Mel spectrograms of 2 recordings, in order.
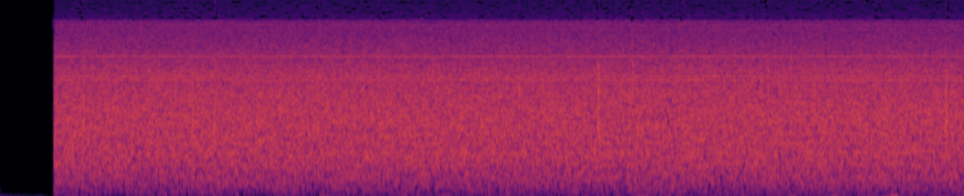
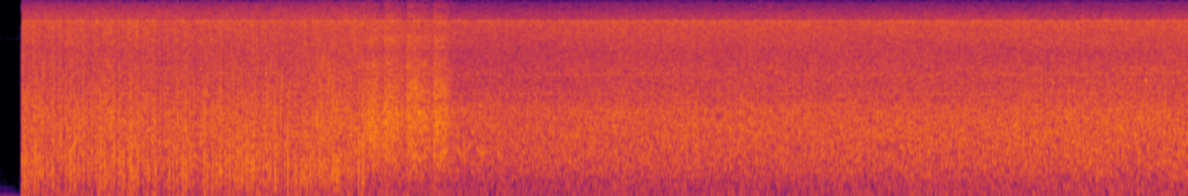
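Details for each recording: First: Bearing on a rotating machine heard by ultrasound: smooth, even rushing hiss with only a couple of minor ticks, regular and steady with no rhythmic defect; normal bearing running, judged correct. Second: Bearing heard through an ultrasound probe while being greased: rough steady friction hiss that drops in decibel level after about four seconds as grease is injected; bearing friction reducing with lubrication.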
